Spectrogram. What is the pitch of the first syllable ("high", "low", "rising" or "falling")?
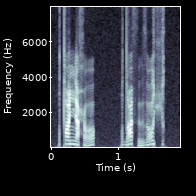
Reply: high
